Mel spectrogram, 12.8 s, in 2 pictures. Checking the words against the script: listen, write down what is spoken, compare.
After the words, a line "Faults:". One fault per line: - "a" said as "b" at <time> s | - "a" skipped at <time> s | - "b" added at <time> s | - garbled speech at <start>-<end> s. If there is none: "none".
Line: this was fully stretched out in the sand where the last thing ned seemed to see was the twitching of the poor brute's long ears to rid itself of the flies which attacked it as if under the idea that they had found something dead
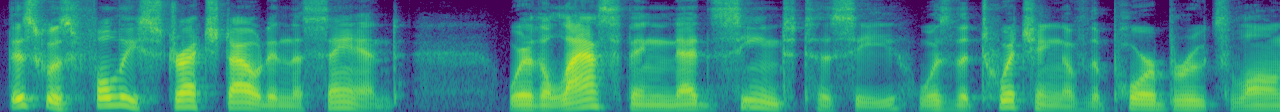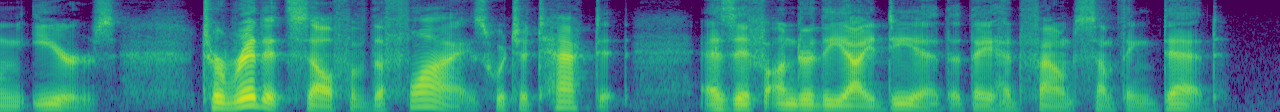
this was fully stretched out in the sand where the last thing ned seemed to see was the twitching of the poor brute's long ears to rid itself of the flies which attacked it as if under the idea that they had found something dead
Faults:
none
